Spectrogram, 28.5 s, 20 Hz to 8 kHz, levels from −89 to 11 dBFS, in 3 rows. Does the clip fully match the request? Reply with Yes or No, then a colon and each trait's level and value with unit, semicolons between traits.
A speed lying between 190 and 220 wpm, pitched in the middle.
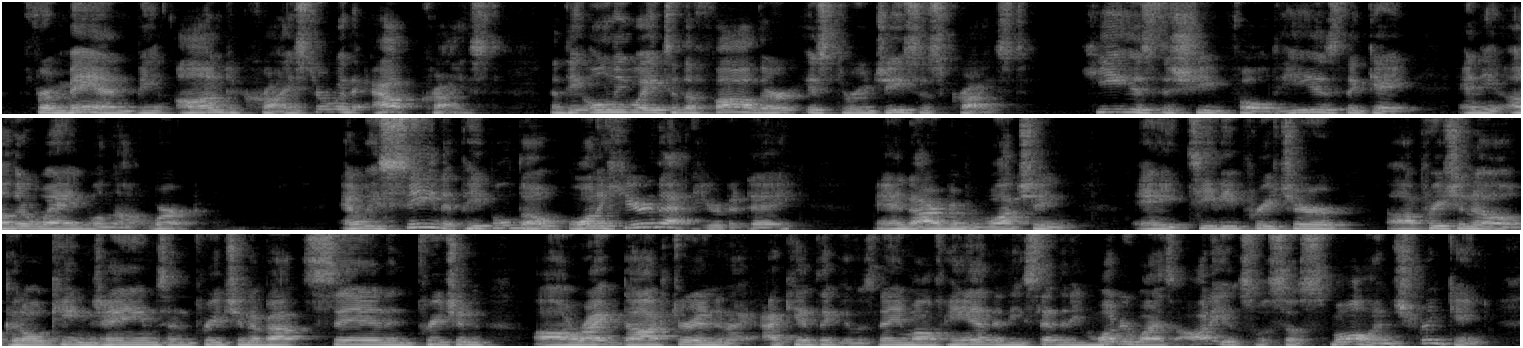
Yes: average, 195 wpm; medium, 150 Hz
